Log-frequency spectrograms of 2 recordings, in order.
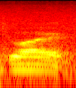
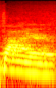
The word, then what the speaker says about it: Dyer: I know of Wayne Dwyer. Dwyer? I think Dyer. Dyer. Wayne I think I Dyer. pronounced it wrong.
